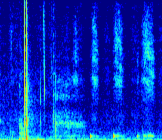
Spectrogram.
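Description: A marker pen cap clicking off, then a few short, faint squeaks of the marker drawing hatching strokes on a whiteboard.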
